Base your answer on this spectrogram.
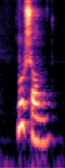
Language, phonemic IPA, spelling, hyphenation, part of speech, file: Dutch, /ˈmu.sɔn/, moesson, moes‧son, noun, Nl-moesson.ogg
- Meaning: monsoon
